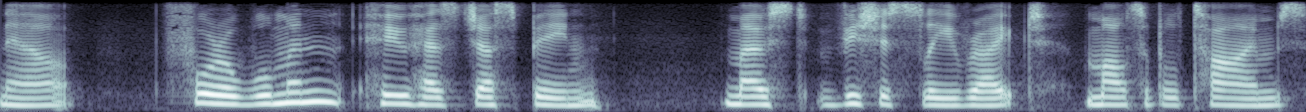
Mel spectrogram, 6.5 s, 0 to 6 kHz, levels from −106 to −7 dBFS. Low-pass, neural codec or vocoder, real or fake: 5.4 kHz; codec, 16 kHz, 0.9 kbps, LongCat-Audio-Codec; fake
